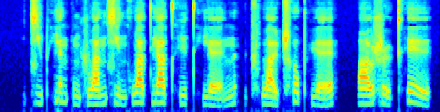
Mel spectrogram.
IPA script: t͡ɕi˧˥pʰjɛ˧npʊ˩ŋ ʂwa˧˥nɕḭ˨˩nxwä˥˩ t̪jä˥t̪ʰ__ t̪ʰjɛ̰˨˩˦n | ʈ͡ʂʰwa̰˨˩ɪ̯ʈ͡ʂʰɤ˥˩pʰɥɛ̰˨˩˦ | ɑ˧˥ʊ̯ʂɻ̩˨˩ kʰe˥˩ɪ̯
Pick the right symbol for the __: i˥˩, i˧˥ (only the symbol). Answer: i˧˥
